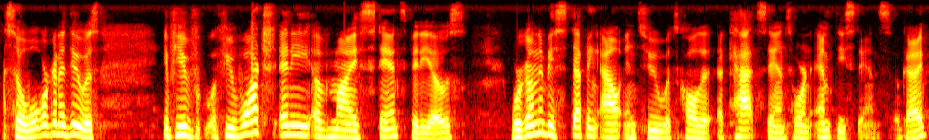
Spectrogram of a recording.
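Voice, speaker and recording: A man's voice: a little high, moderate pace, no echo, dull audio. A middle-aged man giving casual step-by-step tai chi instruction, explaining and often checking in as he goes. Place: outdoor wooden deck by trees.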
